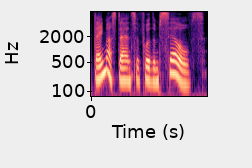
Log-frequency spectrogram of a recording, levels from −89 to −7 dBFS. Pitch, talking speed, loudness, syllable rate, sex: 200 Hz, 170 wpm, -15 LUFS, 5.0 syllables/s, female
